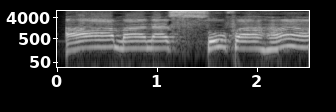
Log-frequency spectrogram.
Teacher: آخر میں آواز تھوڑی سی اونچی ہو گئی, نبر اس کو بولتے ہیں. اور یہ کیوں ہوئی ہے, کیونکہ حمزہ کی آواز ختم نہ ہو جائے, حمزہ کو ظاہر کرنے کے لیے ہم نے یہاں پر آواز کو اونچا کیا.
